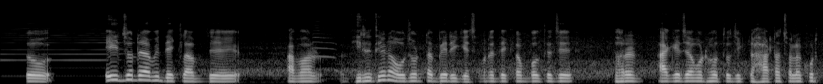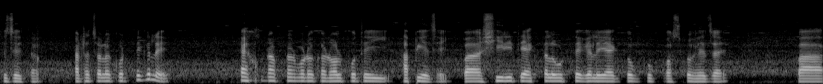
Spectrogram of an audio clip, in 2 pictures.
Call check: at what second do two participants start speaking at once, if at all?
none

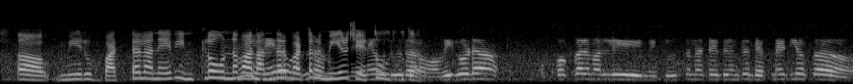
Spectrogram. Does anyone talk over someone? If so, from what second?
2.3 s

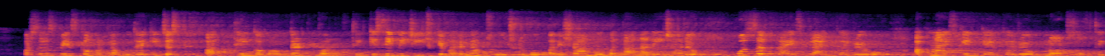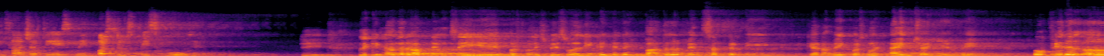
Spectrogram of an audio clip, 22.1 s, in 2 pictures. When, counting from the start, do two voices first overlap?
none

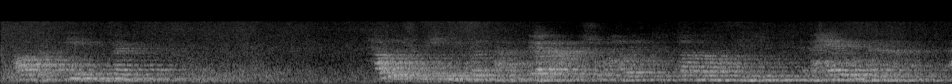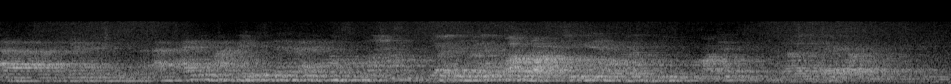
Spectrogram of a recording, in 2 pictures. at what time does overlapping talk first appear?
13.8 s

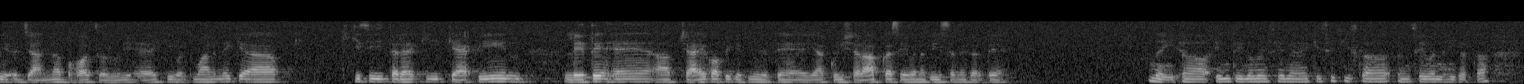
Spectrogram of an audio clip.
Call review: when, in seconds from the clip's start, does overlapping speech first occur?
none

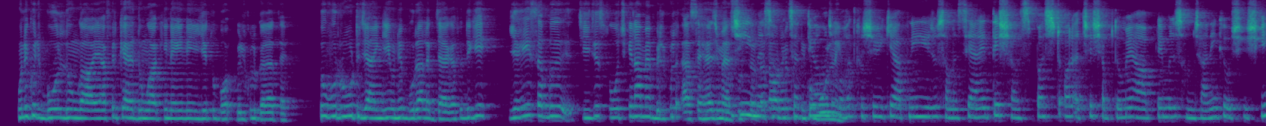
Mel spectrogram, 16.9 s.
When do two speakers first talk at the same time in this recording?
9.7 s

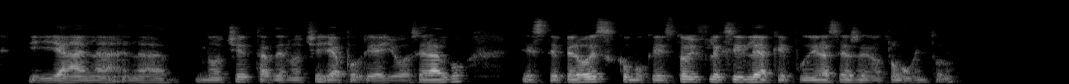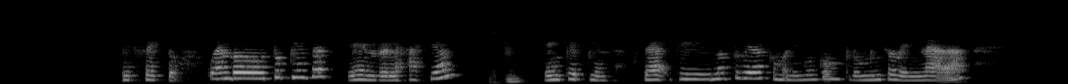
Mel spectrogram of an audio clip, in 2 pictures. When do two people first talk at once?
none

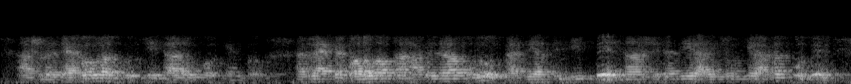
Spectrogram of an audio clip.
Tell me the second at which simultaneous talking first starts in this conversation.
none

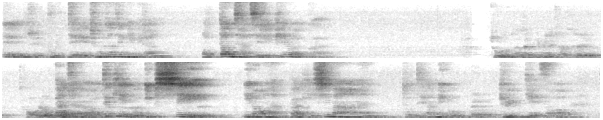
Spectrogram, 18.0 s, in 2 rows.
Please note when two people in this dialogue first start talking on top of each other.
9.8 s

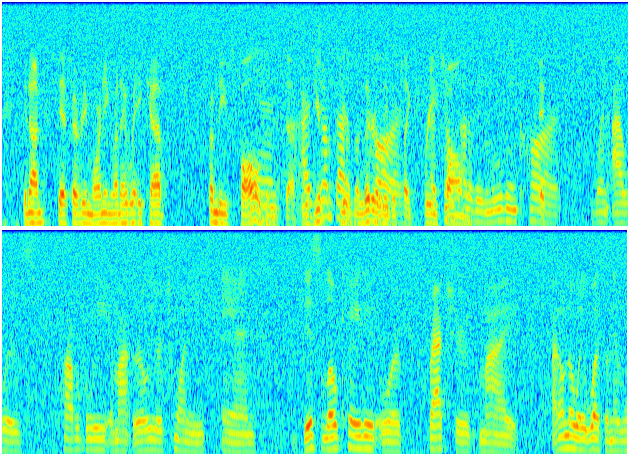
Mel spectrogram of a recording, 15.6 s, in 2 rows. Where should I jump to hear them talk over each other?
3.1 s

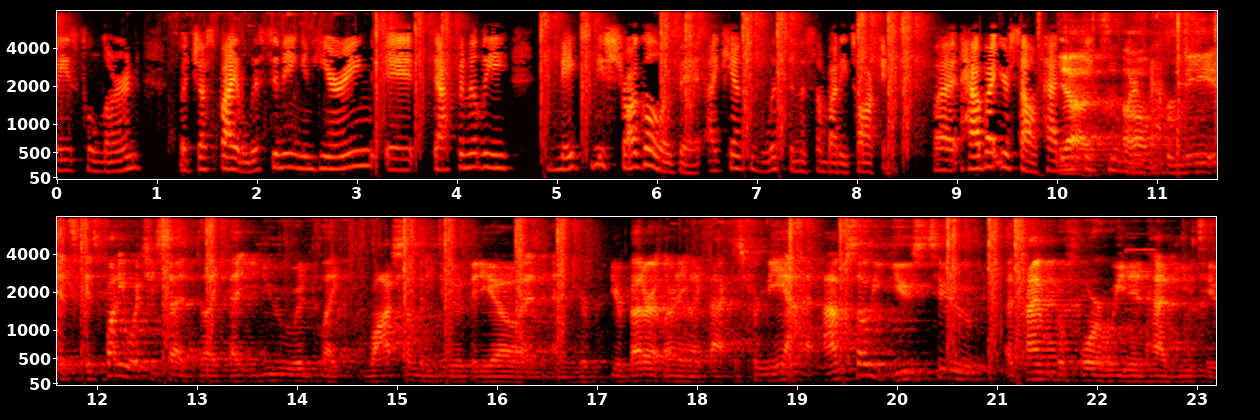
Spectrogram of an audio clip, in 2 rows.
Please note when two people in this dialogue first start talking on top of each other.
10.0 s

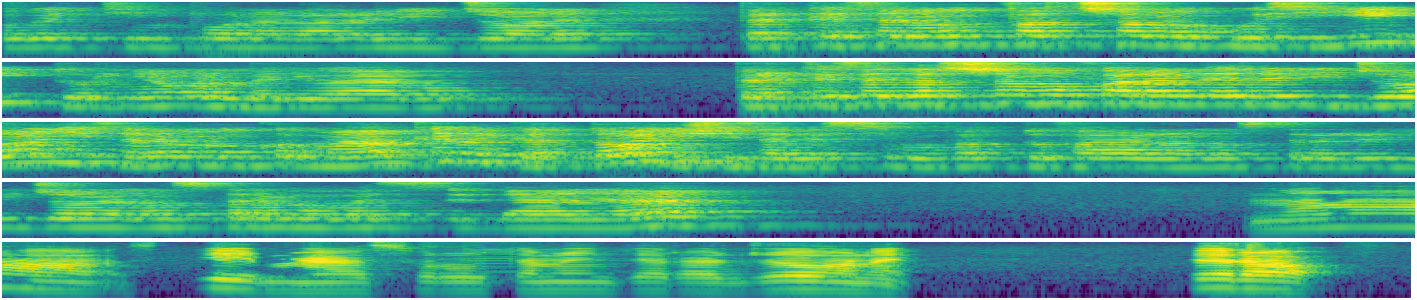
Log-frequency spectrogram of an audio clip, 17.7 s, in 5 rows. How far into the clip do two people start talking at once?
none

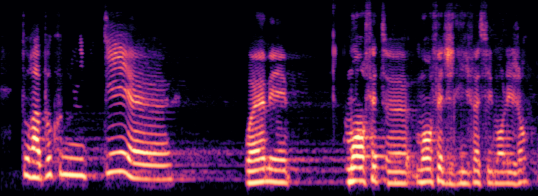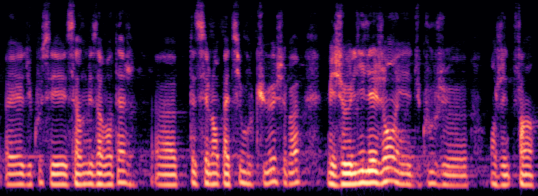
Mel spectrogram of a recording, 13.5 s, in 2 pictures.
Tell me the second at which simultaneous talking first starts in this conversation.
none

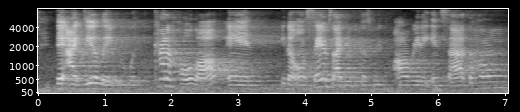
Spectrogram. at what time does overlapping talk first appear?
none

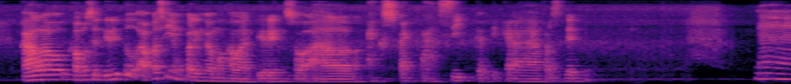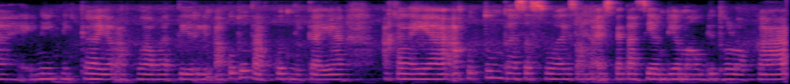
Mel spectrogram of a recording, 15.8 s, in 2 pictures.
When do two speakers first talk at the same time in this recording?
none

